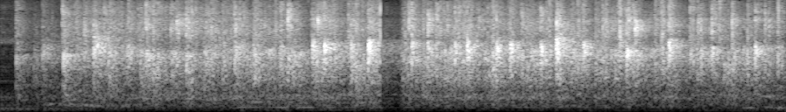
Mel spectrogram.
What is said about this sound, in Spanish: ¿Por qué no te das un aplauso?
